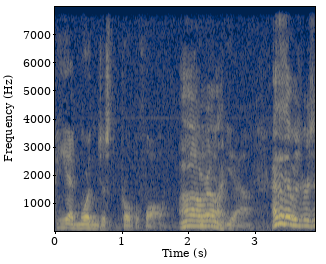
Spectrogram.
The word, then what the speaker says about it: propofol: But didn't you think that was strange that his doctor was putting him to sleep with Propanol? Yeah, propofol.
